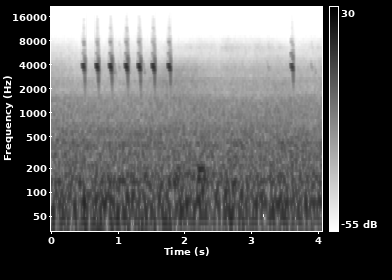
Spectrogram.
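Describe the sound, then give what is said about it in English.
A bird, logged as bird 21 in a recording session, gives a quick run of seven sharp, high chirps in steady rhythm, then falls silent before one more chirp, all over a low, rumbling wind-like background. “That was bird 21.”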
